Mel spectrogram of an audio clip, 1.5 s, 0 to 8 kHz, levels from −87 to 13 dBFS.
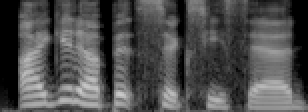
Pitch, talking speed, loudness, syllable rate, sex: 200 Hz, 270 wpm, -18 LUFS, 5.1 syllables/s, female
